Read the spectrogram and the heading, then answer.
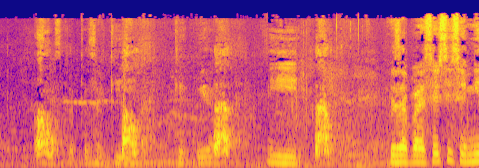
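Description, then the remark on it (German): Dogs keeping watch at a health centre bark repeatedly in short, fairly regular bursts, several times in a few seconds, loud, with the voices of people waiting for a doctor murmuring underneath. “Es gibt auch Hunde, die aufpassen.”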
